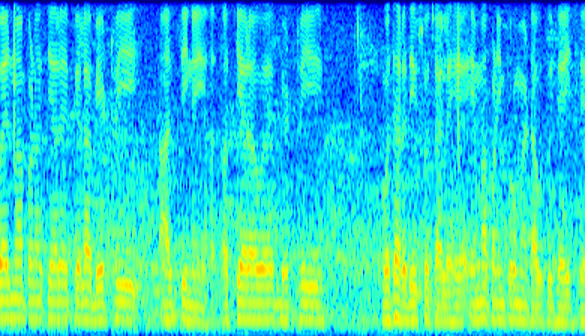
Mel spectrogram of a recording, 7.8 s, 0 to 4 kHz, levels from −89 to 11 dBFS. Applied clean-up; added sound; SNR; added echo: none; Finger snapping; 12 dB; none.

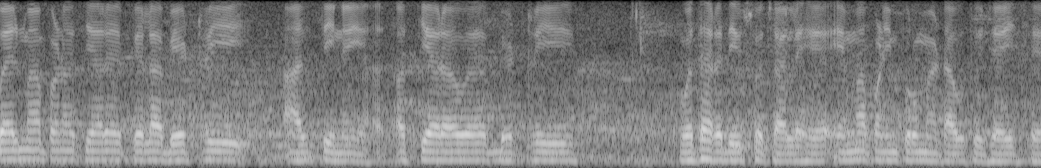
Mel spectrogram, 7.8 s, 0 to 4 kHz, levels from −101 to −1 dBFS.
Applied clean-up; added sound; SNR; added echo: none; none; none; none.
